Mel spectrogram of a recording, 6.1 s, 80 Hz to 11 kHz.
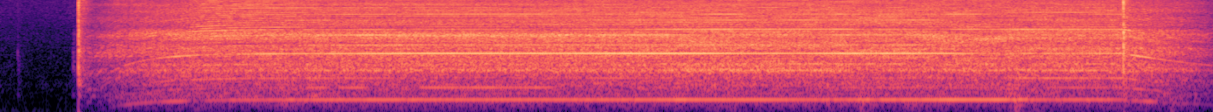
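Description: A Dewalt DCV517 cordless wet/dry vacuum starts abruptly and runs steadily at close range with a loud, constant motor whine, a brief knock marking debris being sucked through the nozzle near the end.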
